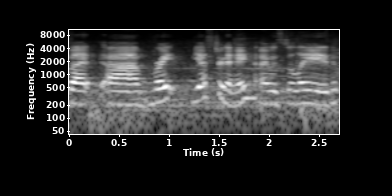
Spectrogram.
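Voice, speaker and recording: A woman with an American accent and fairly high pitch speaks amid crowd noise in the background and audible room echo. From upstate New York. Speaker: elite trail runner. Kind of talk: panel discussion. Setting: live panel with audience.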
